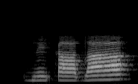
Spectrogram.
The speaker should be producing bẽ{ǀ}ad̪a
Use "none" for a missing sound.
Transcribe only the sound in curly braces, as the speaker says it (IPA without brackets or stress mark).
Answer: k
